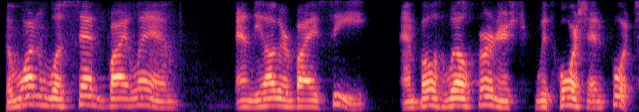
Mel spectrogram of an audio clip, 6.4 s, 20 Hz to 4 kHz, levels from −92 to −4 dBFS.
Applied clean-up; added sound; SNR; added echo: neural mask model DeepFilterNet 3.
